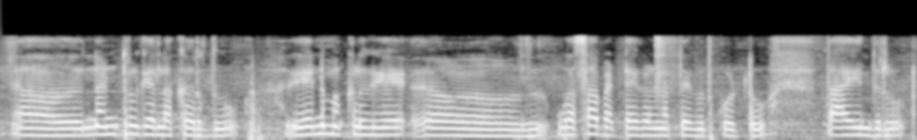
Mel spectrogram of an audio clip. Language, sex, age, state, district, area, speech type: Kannada, female, 45-60, Karnataka, Mysore, urban, spontaneous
